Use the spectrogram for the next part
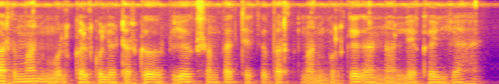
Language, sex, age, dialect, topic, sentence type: Magahi, male, 18-24, Southern, banking, statement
